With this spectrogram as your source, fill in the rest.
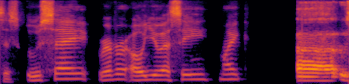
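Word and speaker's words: Ouse: the I I will not be able to pronounce this USA River ousa Mike uh who say River yes U say River and promptly seized York Harold of England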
